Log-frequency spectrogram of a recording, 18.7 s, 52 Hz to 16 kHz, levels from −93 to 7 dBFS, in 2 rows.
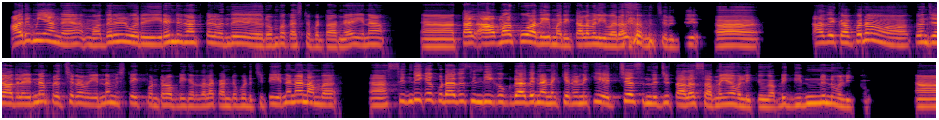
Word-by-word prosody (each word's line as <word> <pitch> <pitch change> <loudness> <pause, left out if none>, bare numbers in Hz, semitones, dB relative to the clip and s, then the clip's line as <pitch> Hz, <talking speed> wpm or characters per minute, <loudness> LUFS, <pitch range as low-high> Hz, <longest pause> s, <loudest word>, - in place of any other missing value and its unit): அருமையாங்க, 310 -6 +2 0.3
முதல் 245 +8 -2 0.2
ஒரு 225 -2 0
2 265 +5 +1
நாட்கள் 260 -2 0
வந்து 230 +3 -1 0.3
ரொம்ப 210 +3 -4
கஷ்டப்பட்டாங்க. 180 -2 -5 0.2
ஏனா 215 +1 0 0.5
அ - - +1 0.2
அத்தாள் 235 +8 +4
அம்மாக்கும் 280 +4 +5
அதே 230 -2 +5
மாரி 205 -2 0
தலவலி 210 0 +3
வர 185 - +2
ஆரம்பிச்சுருச்சு. 210 -6 -3 0.3
ஆ - - +3 1.0
அதுக்கு 260 0 +1
அப்புறம் 290 +5 +2 0.4
கொஞ்சம் 255 -2 +2
அதுல 220 -1 +1
என்ன 275 +5 +1
பிரச்சனை 240 +1 -3
வ - - -5
என்ன 240 +3 -4
மிஸ்டேக் 230 -1 -7
பண்ணுறோம் 205 0 -3
அப்டிங்கிறதெல்லாம் 190 +2 -6
கண்டுபுடிச்சுட்டு 195 +2 -7
என்னென்னா 255 +5 +2
நம்ப 225 -3 -2 0.5
அ - - +1 0.2
சிந்திக்க 320 +3 0
கூடாது 285 -1 +4
சிந்திக்க 270 -1 -1
கூடாதுன்னு 255 +1 +6
நெனைக்க 235 +1 -1
நெனைக்க 240 +4 -4
எக்சா 220 +7 +2
சிந்திச்சு 235 -1 -3
தல 210 +1 +3
செமயா 205 +3 0
வலிக்குங்க, 170 -1 -3
அப்டியே 195 +1 -7
கின்னுனு 235 +3 -1
வலிக்கும். 165 -2 -9 0.5
ஆ. - - +4
230 Hz, 155 wpm, -24 LUFS, 205-260 Hz, 1.0 s, கூடாதுன்னு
